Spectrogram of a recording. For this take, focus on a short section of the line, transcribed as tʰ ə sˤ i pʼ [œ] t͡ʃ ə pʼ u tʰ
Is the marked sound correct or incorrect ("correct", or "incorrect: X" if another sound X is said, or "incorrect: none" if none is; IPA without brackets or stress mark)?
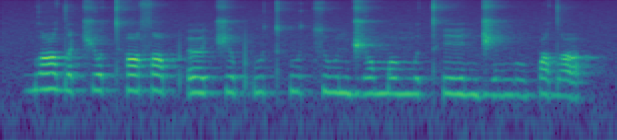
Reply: correct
